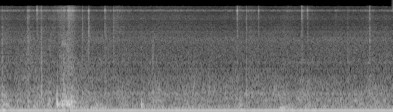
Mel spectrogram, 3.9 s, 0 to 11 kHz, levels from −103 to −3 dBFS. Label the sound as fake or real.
fake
